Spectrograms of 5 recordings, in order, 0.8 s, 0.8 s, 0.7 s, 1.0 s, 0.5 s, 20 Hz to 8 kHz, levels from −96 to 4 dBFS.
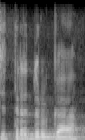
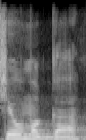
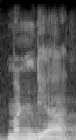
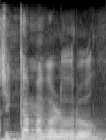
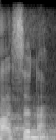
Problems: none marked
